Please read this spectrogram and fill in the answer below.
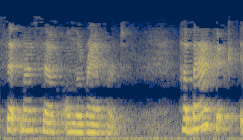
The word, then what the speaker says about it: Habakkuk: And please forgive me if I do not pronounce Habakkuk. Right. I will try to get that K on the end.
